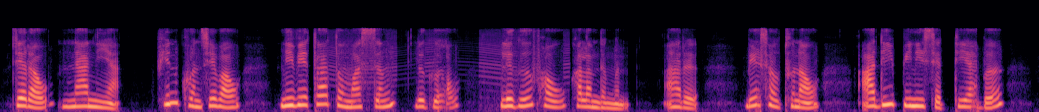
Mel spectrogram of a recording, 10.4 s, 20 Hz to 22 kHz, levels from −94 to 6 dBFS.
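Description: From 3.29 s to 5.71 s, computer activity noise rides under the speech. It is a faint buzz pulsing at about 200 Hz, roughly 35 dB below the speech. Processor or peripheral load is disturbing the audio circuit's shared ground. It stops just before "खालामदोंमोन आरो बे".

VoIP packet loss concealed by the speech codec breaks in at 4.39 to 4.58 s, an 80 ms gap that fits four lost 20 ms frames. The decoder fills it by repeating its last pitch and filter at falling gain. This gives a short buzzy smear. It recurs for 40 ms at 7.57 s, right after "खालामदोंमोन आरो बे", and for 60 ms at 9.71 s. The Speex coding itself leaves little audible damage.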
